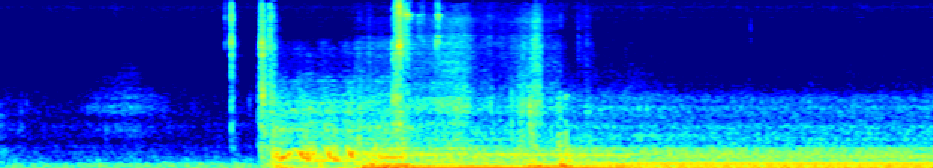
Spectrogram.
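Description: A car engine, converted to run on LPG, being started: a click about a second and a half in, a short crank, and it catches, running a little higher at first and settling to a steady idle from about four seconds in.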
